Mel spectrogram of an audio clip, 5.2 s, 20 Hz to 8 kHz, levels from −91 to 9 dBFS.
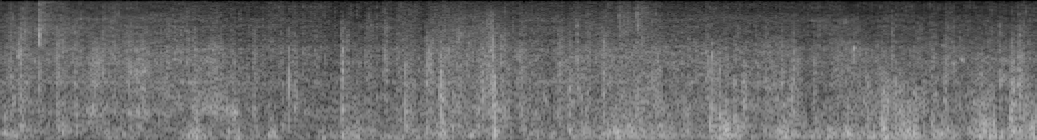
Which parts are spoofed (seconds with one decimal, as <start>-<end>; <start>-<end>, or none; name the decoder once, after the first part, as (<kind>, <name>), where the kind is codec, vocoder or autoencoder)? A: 0.0-0.8 (vocoder, Vocos); 3.9-5.2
